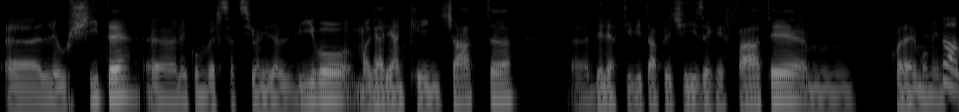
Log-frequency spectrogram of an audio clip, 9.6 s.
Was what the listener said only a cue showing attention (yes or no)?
no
